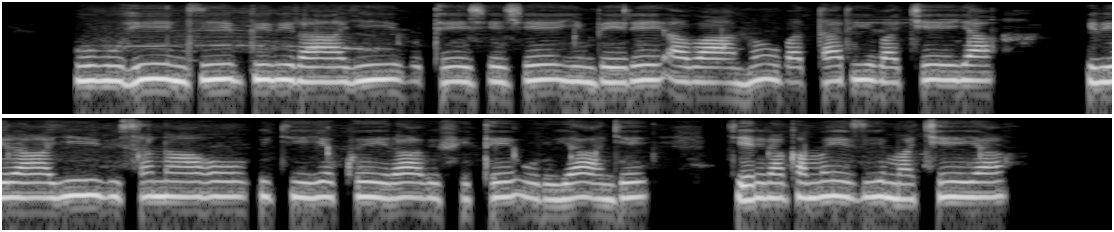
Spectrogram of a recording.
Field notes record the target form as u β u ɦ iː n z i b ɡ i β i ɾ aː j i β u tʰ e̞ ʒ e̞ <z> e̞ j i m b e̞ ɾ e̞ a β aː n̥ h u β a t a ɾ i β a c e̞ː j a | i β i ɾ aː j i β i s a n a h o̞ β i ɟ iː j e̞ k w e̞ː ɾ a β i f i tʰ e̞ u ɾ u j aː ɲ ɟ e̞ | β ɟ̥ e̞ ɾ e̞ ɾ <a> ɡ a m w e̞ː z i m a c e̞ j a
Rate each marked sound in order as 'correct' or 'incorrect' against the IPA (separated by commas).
incorrect, correct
